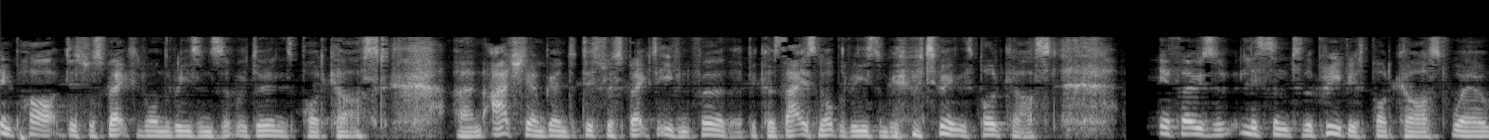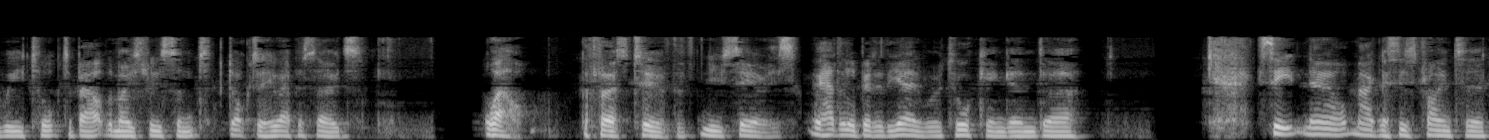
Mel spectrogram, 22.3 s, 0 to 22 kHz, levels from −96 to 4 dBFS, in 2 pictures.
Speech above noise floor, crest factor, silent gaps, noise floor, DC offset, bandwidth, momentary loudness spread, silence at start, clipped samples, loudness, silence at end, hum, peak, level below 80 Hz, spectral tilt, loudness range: 33 dB; 18 dB; 8.47-8.59 s, 14.50-14.70 s, 19.87-20.11 s; -57 dBFS; under 0.1%; 7.6 kHz; 6 LU; 0 s; under 0.1%; -25 LUFS; 0 s; none; -8 dBFS; -60 dBFS; -5 dB/octave; 2 LU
